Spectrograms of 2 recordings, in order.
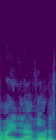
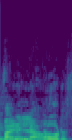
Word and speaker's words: bailaor: Impresionante porque no es el mismo grupo todos los días, todos los días van cambiando a los baila, yo les decía bailadores, pero no se dice bailador es, un bailaor sin la D.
